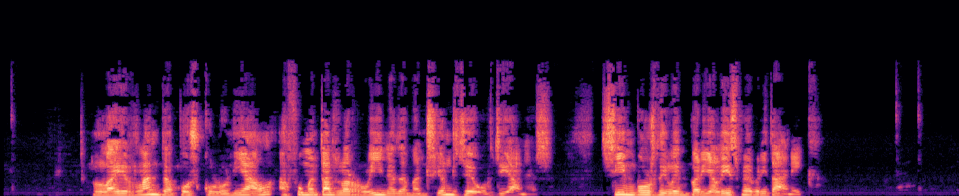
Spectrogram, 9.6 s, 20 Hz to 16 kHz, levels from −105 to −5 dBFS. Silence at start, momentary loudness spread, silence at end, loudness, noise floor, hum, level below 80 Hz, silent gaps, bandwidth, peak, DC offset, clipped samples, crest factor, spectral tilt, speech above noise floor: 0.95 s; 9 LU; 1.45 s; -19 LUFS; -79 dBFS; none; -62 dBFS; none; 11 kHz; 0 dBFS; under 0.1%; under 0.1%; 20 dB; -4.5 dB/octave; 60 dB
